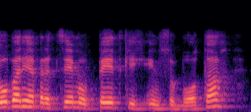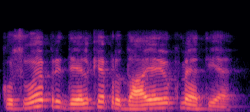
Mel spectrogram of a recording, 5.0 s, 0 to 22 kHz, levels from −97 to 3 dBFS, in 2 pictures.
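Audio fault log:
No faults detected in this clip.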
